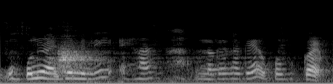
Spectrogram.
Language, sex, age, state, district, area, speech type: Assamese, female, 18-30, Assam, Sivasagar, rural, spontaneous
